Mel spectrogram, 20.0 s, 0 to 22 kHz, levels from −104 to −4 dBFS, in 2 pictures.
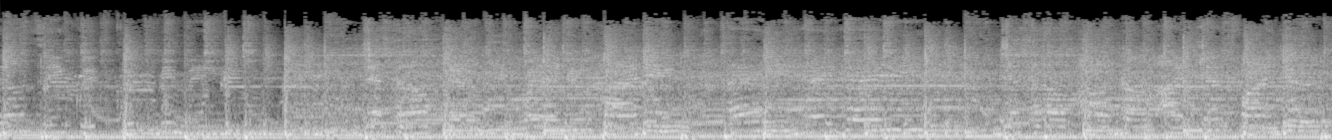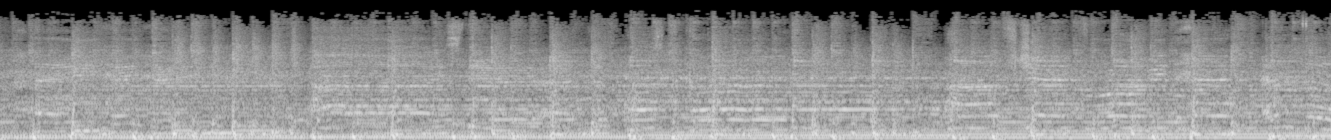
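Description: No technical faults are audible anywhere in the recording.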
